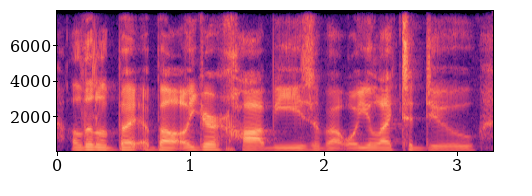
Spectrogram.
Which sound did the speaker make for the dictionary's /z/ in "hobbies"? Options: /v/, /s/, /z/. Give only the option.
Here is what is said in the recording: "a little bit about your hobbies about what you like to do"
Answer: /z/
